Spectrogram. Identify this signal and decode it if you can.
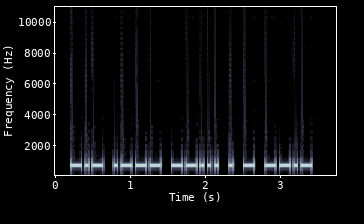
Morse code, heard as a keyed tone, about 25 wpm, 700 Hz. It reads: KJ7ETQ
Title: USA Call Signs - 6 Characters - Repeated 2x - 25wpm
